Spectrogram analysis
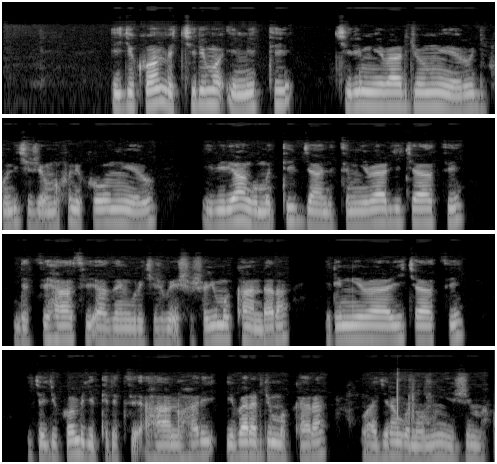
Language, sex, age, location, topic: Kinyarwanda, male, 18-24, Kigali, health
